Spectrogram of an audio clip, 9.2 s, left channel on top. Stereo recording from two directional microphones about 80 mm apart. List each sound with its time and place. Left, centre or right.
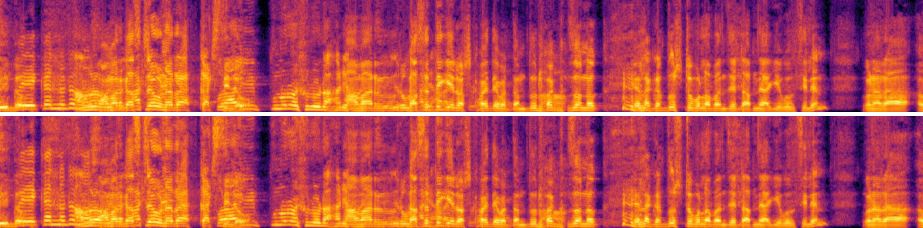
0.2 s speech: centre
1.0 s speech: right
2.3 s a man's voice: right
3.5 s a man's voice: right
4.1 s speech: right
